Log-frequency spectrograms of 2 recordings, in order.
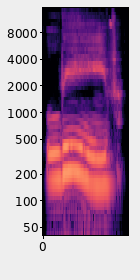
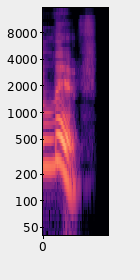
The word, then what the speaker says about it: leave: the same vowel e but the tricky part is sometimes non-native speakers pronounce this vowel like the short I as in bit vowel especially the word leave it's common for non-native speakers to pronounce leave closer to live or they might devoice that final consonant and say something like Lea here's where I heard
